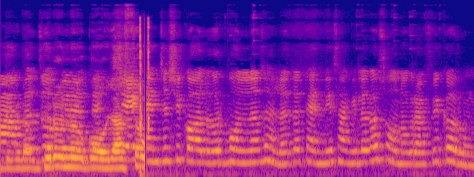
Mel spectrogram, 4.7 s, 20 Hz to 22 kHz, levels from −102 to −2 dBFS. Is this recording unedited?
no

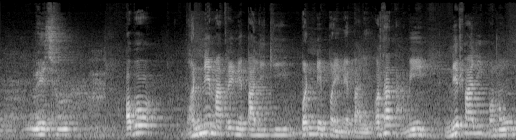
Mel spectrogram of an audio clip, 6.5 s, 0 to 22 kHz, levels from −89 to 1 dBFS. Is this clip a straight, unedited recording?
no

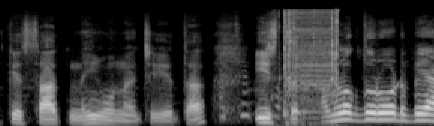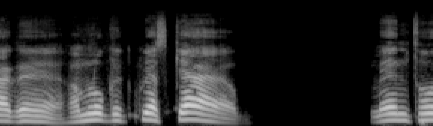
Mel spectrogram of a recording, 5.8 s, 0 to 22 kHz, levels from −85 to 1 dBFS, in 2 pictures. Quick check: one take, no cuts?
no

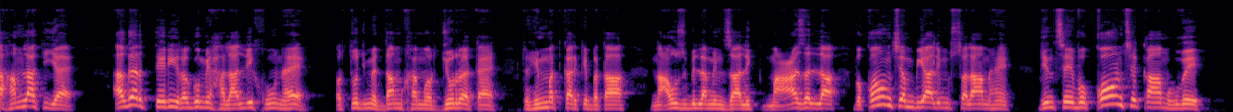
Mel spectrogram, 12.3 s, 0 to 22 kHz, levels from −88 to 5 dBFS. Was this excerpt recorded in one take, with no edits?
yes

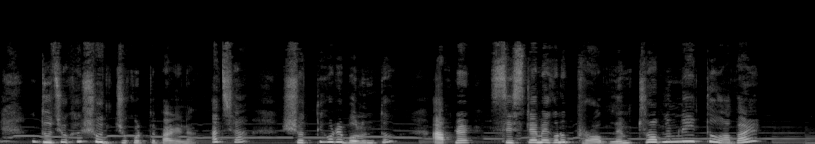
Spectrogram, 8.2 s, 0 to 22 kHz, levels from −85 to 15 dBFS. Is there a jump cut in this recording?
no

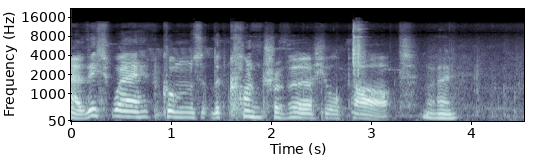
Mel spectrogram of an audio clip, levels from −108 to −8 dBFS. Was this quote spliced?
no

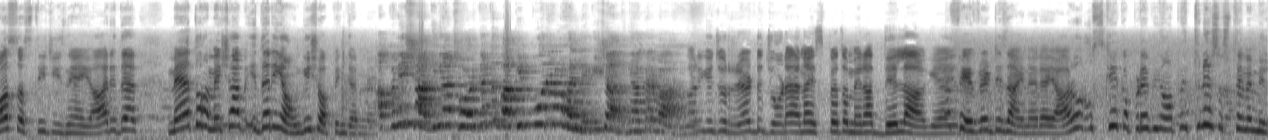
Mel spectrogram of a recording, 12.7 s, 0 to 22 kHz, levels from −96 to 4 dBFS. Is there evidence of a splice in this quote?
yes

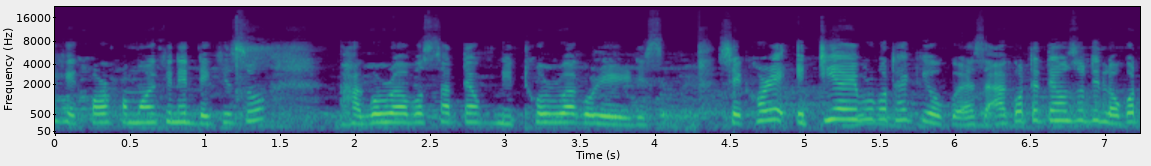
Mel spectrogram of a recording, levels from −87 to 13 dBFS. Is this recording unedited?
no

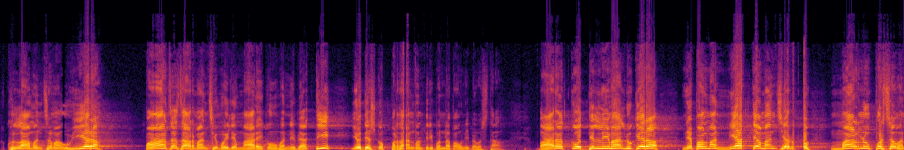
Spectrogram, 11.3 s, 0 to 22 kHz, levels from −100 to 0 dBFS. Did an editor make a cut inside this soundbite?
no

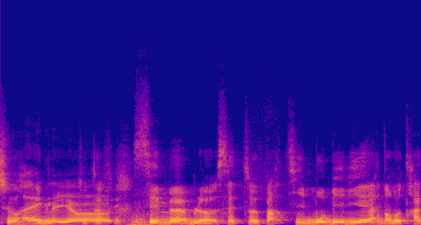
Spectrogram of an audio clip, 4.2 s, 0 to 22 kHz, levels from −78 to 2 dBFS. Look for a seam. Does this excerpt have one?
yes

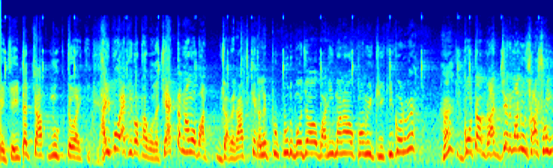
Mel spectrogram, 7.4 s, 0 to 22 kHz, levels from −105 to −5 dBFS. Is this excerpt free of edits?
no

